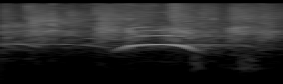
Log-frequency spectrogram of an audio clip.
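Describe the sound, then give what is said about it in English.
An audience claps steadily for a professional auctioneer called up to the front, a dense wash of applause at moderate volume with a faint sustained tone rising briefly through the middle. “Give him a hand clap.”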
